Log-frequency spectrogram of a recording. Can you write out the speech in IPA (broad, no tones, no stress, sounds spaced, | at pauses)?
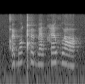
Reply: qʼ y b ɔ ǃʰ œ b æ l qʰ i χʷ ɑ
